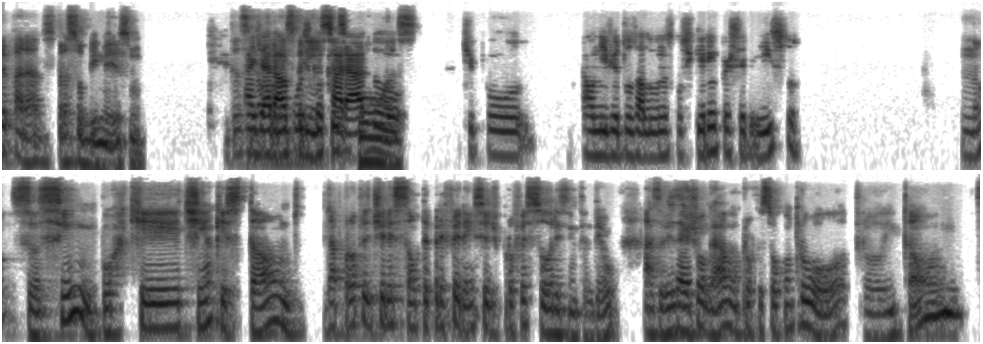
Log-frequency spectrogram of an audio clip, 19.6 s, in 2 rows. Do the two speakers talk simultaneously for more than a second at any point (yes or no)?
yes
